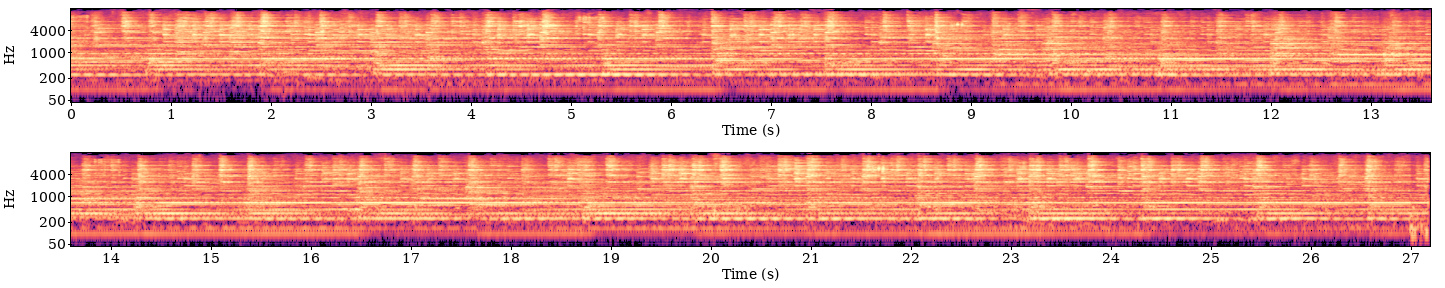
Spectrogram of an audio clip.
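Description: Russian Orthodox church bells ringing together in a continuous peal: rapid strikes of smaller bells over the long, sustained tones of larger ones.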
